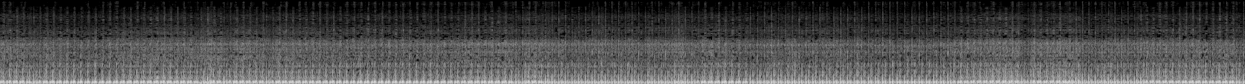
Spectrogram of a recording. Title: Kawasaki er500 white smoke misfire broken head gasket? advice needed please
